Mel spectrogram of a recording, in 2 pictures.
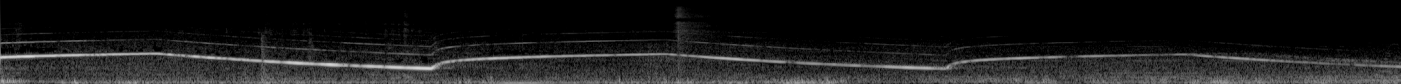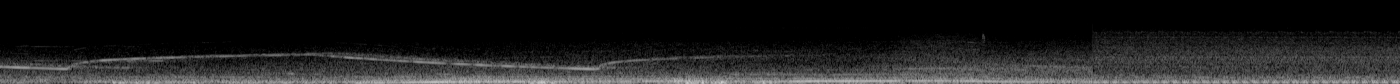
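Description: Fire tanker truck's siren wailing as the truck drives off. Each wail rises quickly and falls slowly, about five seconds apart, growing fainter with each cycle. Later an engine revs up and accelerates, then a steady engine hum follows.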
